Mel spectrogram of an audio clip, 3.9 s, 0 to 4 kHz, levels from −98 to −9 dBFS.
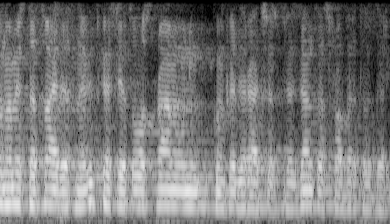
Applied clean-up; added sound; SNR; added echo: neural separator model SepFormer DNS4.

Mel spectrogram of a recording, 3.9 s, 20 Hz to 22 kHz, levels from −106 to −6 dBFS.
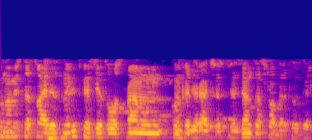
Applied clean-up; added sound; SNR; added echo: classical method WPE with log-MMSE.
